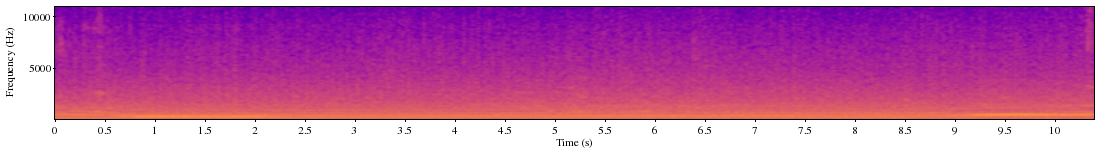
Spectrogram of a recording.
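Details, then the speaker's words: Freshly rebuilt Chevy small block 350 on an engine stand during cam break-in: steady even fast idle, constant pitch, no misses; running great despite valve cover oil leaks and heat, box fan insufficient for cooling. "so yeah, all in all, even though this is frustrating, like I said, it's it's running great."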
